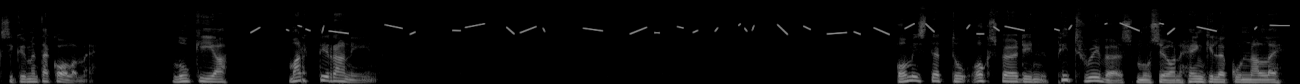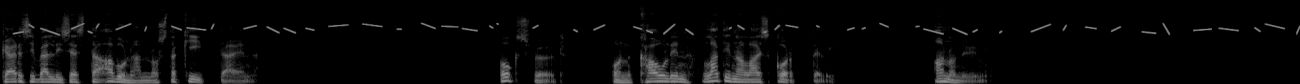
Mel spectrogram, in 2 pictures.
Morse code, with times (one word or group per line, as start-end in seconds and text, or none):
none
